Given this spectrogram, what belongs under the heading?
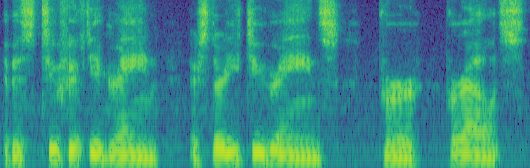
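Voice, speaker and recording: A man's voice: low-pitched, flat delivery, slow pace, darkish tone. A man with a slight Scottish accent hosting a casual livestream, reading chat comments and joking with loose, profane banter.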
